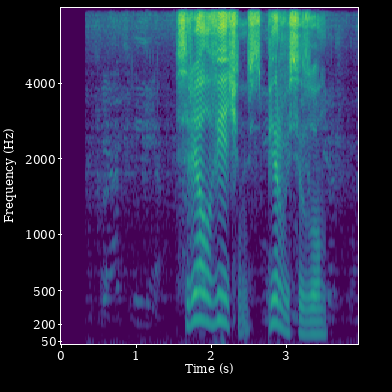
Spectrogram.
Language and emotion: Russian, neutral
